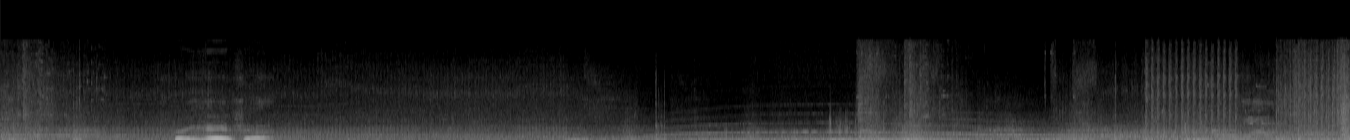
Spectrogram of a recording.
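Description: A car engine revs steadily as the car drives.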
